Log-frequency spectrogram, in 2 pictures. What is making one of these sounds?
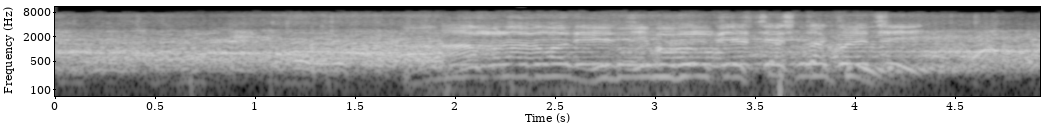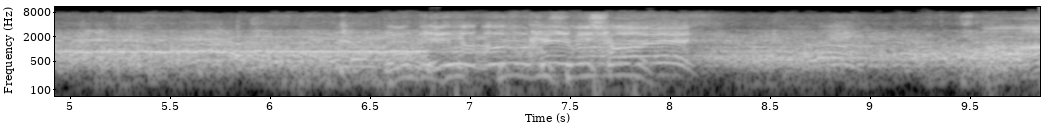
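A man speaks forcefully into microphones, heard through loudspeakers outdoors.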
